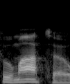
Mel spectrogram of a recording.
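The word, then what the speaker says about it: sfumato: fine level of kiaro skuro is actually called fumat which is spelled SF u m a t o and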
